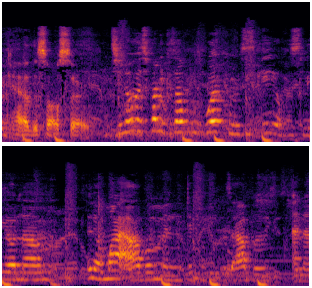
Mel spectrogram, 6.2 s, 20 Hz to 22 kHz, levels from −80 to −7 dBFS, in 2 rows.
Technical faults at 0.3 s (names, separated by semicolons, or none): none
